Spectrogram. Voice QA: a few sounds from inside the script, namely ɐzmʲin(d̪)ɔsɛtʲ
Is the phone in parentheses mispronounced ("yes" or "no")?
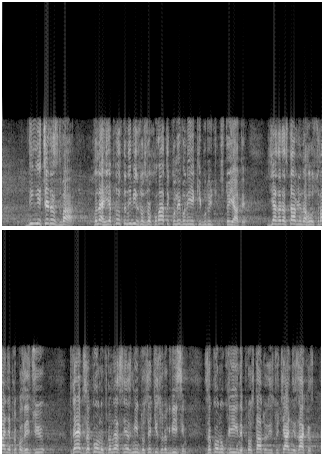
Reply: no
